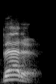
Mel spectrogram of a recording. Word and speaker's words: better: So you have, when there's two T's followed by an ER, it always gets a D sound. So you have better.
